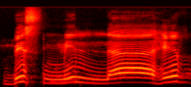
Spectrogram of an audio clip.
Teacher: لفظ اللہ کی لام کو باریک پڑھیے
